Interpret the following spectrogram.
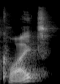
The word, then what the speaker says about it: quite: Dans les deux cas, on prononce bien le T à la fin.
